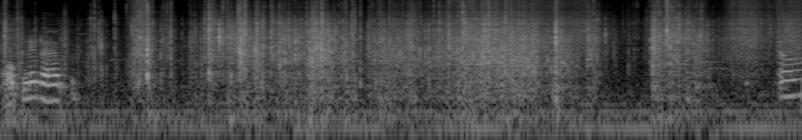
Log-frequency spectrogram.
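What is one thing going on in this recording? A plastic bag crinkles and rustles loudly.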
